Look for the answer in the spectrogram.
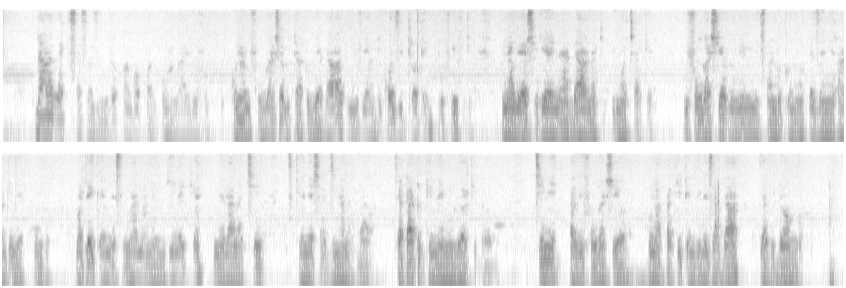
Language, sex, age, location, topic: Swahili, male, 18-24, Mombasa, health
